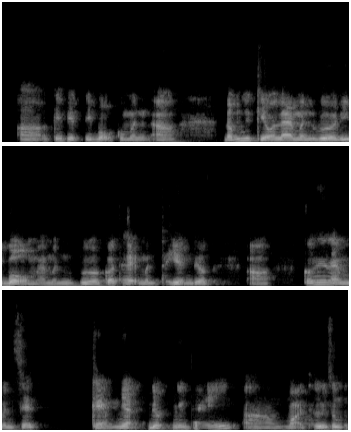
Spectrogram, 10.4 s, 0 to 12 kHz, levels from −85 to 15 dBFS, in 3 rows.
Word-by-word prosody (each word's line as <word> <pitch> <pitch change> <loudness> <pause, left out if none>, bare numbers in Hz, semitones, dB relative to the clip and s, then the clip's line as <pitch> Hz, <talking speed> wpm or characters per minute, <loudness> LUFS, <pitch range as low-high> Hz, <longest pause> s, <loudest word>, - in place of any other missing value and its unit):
Ờ, - - -4
cái - - -1
việc - - 0
đi 135 - 0
bộ 140 - +1
của 115 - -6
mình, 110 -1 -5
ờ, 105 -1 -2 0.5
giống 160 - +2
như, 180 +1 +2
kiểu 105 - +4
là, 110 +1 +7
mình 110 +2 0
vừa 120 0 +7
đi 135 +4 +3
bộ 130 -2 +6
mà 110 -1 -6
mình 105 -1 -5
vừa 110 -1 +3
có 140 - +4
thể - - +3
mình 105 -1 -3
thiền 110 -3 +2
được. 105 -1 +1 0.3
Ờ, - - -4 0.3
có 155 - +1
nghĩa 175 +2 +1
là 170 - +3
mình 105 -1 -1
sẽ 140 +8 -1 0.6
cảm 100 +1 +1
nhận 130 +1 +4
được 110 -2 +3
những 140 +3 -2
cái, 130 +9 -3 0.2
ờ, - - -6 0.3
mọi 120 +1 -1
thứ 120 +3 +4
xung 150 -2 +1
115 Hz, 225 wpm, -29 LUFS, 105-135 Hz, 0.6 s, là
